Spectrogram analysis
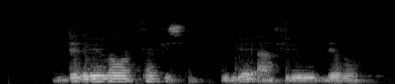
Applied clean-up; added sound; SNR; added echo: neural separator model SepFormer DNS4.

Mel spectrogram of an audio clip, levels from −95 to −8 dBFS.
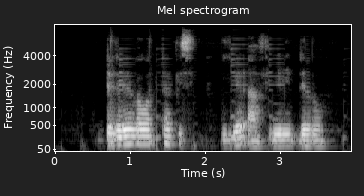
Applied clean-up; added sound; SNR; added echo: neural mask model DeepFilterNet 3.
